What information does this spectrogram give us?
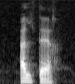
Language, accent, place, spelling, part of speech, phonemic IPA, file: French, France, Lyon, haltère, noun, /al.tɛʁ/, LL-Q150 (fra)-haltère.wav
- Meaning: 1. dumbbell, barbell 2. weight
